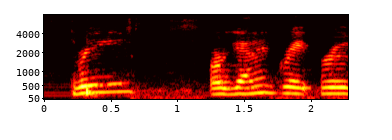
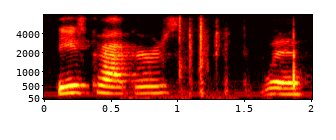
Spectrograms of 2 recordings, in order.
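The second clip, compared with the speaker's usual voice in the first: chewing while talking; 2 semitones higher, much slower than usual. Real, not acted. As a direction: mouth full of crackers. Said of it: "You can hear me eating".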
